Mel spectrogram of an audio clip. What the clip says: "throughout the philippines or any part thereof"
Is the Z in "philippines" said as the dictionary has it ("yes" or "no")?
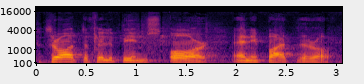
no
